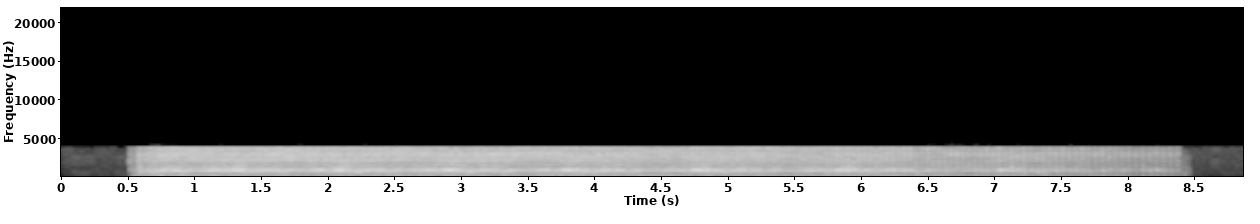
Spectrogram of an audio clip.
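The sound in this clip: Prize wheel spinning sound effect, a dense continuous whirring buzz that starts abruptly, holds steady and loud for about eight seconds, then tapers slightly and stops sharply.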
